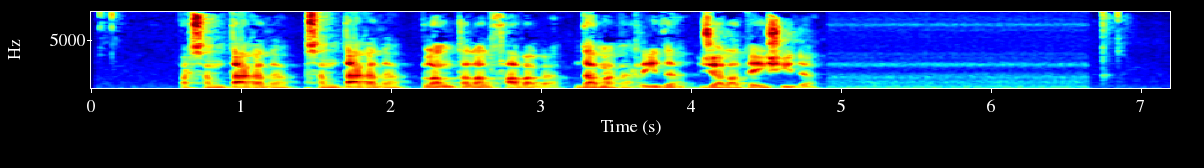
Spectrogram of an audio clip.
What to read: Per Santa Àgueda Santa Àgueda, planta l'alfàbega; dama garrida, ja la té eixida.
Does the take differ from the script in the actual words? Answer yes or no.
no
